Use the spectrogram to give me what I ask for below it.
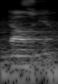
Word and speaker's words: Dollskin: Dollskin. Say that. Spell that. Okay, so D-O-L-L. Doll, and then skin, S-K-I-N, Dollskin, yeah.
